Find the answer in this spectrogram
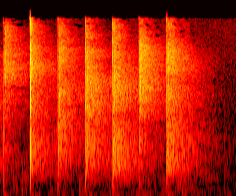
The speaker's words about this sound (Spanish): ¿Y sabe qué se oye? Se oyen unas sandalias ahí, chapalear ahí.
